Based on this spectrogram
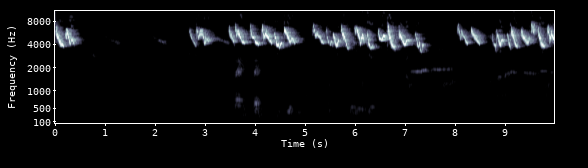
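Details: Warbling white-eye delivering competition song for voice training: groups of rapid high, slurred twittering notes separated by short pauses, with faint low murmuring and a soft tone in the background.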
